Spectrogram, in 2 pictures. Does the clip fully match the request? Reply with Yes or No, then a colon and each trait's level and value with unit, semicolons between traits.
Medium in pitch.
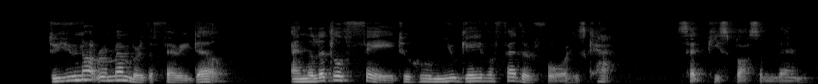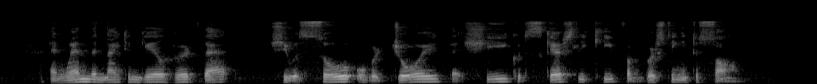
No: low, 120 Hz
